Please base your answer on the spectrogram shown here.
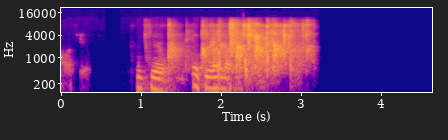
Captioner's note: applause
